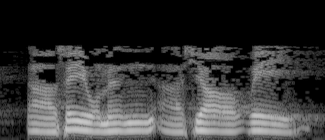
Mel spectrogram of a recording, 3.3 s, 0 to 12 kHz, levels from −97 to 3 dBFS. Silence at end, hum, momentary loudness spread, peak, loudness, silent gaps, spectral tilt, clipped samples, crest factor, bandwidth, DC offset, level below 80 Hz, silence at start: 0.15 s; none; 10 LU; -10 dBFS; -26 LUFS; none; -12 dB/octave; under 0.1%; 16 dB; 4.4 kHz; under 0.1%; -66 dBFS; 0.3 s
